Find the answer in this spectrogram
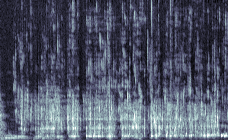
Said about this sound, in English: I'm glad you drink the fucking water. I'm glad.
